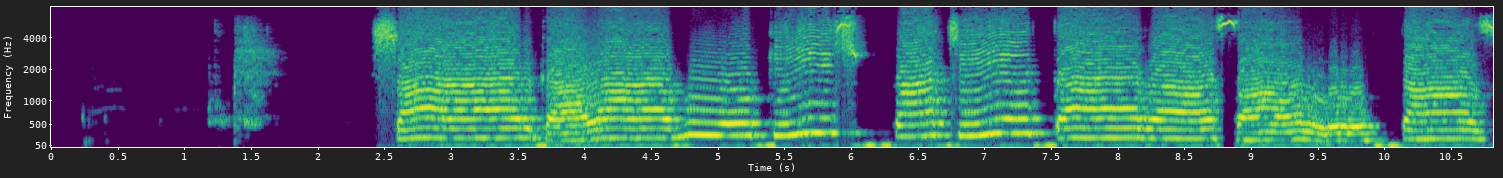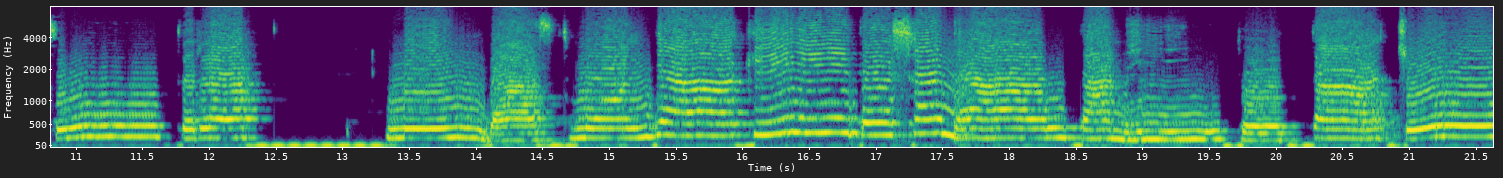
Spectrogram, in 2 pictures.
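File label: dialect collection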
